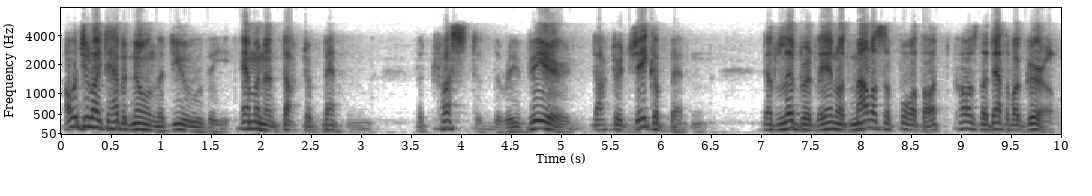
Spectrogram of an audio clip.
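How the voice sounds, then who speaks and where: An actor playing a bitter, accusing young son with an American accent, in an intense, clipped old-time radio style. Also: male voice, medium pitch, sing-song, fairly quick, slightly rough. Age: young adult. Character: bitter, accusing young son, grieving his murdered sweetheart. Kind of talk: 1940s radio acting. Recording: muffled old radio recording.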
